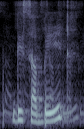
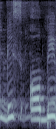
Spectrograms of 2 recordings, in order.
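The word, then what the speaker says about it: disobey: Okay, dismiss, dismissed, dismissed, नकार देना या खारिज करना, डिसमिसिस, डिसमिसिंग, डिसअबे, डिसअबेड, डिसअबेड, आज्ञा का उल्लंघन करना, डिसअबेज, डिसअबेइंग, बहुत सारे बच्चे इसे डिसऑबे बोलते हैं, गलत प्रोनाउंस है, डिसऑबे नहीं, डिसअबे। ओके, डिसअबे, डिसअबेड, डिसअबेड, डिसअबेस, डिसअबेइंग।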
